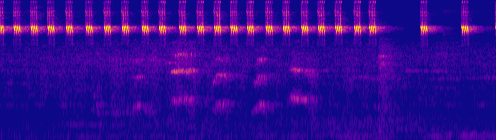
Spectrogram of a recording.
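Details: Jangkrik, a cricket used as a master for songbirds, gives rapid regular chirps about four a second, high and ringing, pausing briefly near the end before resuming; soft whistled bird phrases sound in the background.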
